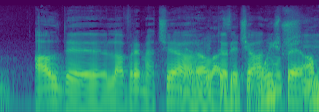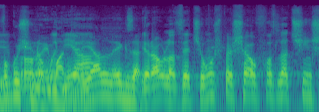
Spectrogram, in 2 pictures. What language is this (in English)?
Romanian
